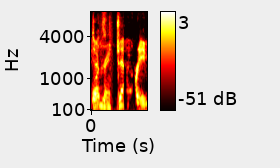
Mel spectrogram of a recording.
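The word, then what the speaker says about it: Geoffrey: say Jeffrey or Joffrey he said Jeffrey but it's spelled with the G the g-e-o-f-f version that's how the other Jeffrey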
